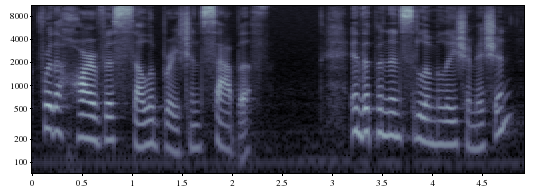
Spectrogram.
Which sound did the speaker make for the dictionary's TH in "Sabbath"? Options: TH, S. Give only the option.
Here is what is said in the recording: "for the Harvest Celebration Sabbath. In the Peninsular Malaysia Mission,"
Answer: TH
